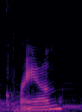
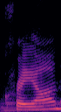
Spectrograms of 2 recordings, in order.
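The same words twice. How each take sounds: First: The A vowel is nasal, Michigan-style. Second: The A vowel is plain, not nasal.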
